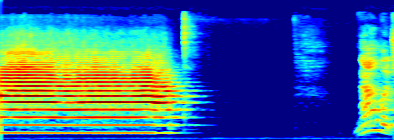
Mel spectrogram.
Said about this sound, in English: You also play a new low note, the note B natural, which is just your second valve.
